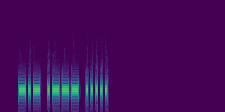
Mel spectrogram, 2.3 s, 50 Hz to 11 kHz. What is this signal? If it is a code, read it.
Morse code, heard as a keyed tone, about 53 wpm, 700 Hz. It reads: KJ5
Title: USA Call Sign Prefixes - Repeated 2x - 50wpm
